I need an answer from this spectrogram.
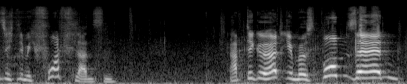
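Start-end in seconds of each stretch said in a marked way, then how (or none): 2.3-4.0 mock announcement. Addresses deer herd in game.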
